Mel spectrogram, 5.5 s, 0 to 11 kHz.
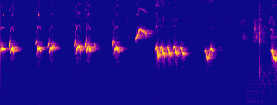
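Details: White-rumped shama, a very vocal songster: bright, clipped whistled phrases repeated in pairs about every 0.7 seconds, then a higher sweet note and a short rattling run.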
